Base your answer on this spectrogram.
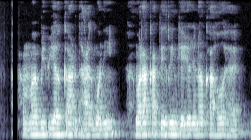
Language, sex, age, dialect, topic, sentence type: Maithili, male, 18-24, Angika, banking, question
